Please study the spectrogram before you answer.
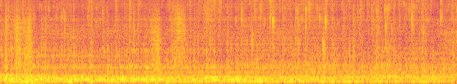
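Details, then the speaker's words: Well pump kept inside garage, starting as water is turned on slowly, pressure tank at half pressure; steady low hum with water rushing through the line, even and unbroken; start-up surges watched on gauge, normal well pump running. "you'll probably hear the water come on here in a second there we go now keep your eye on that"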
